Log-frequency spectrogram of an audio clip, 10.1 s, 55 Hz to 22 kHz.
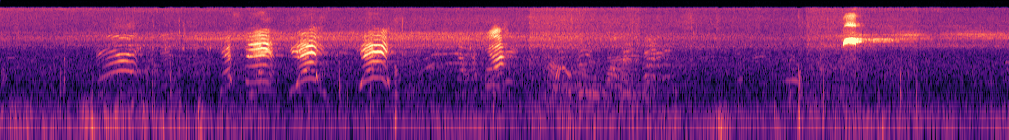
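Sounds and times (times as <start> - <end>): referee's whistle blast: 8.4 - 9.1.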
